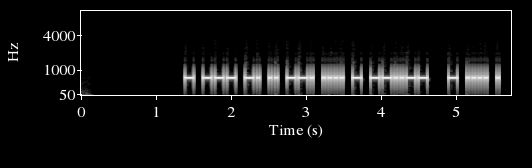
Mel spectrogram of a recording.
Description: Morse code, heard as a keyed tone, about 32 wpm, 700 Hz. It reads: TONIGHT, THE
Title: Sentences from Top 1000 Words - Review Part 4 - 30wpm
